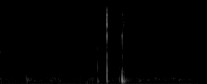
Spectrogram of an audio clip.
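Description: Two sharp clicks in quick succession about a second in, a double-click, just after a faint brief rustle, in a quiet room.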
